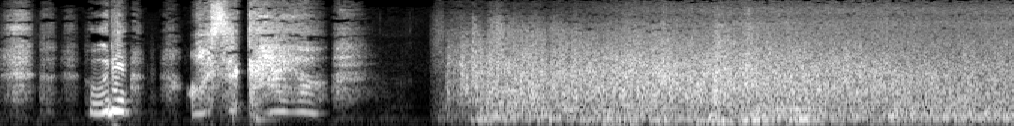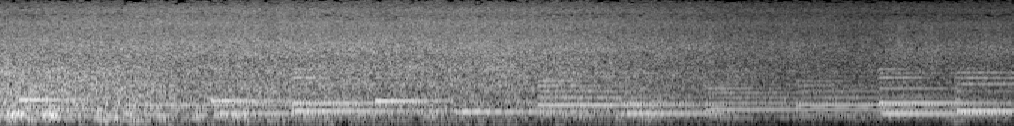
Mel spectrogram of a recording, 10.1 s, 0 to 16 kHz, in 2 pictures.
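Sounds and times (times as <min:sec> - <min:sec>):
speech: 0:00.4 - 0:00.8
loud rolling thunder: 0:02.2 - 0:08.4
heavy pouring rain: 0:02.2 - 0:10.1
soft melodic tones: 0:05.1 - 0:10.1.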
